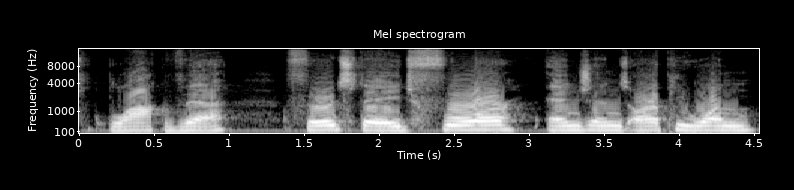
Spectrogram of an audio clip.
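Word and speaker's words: Блок В: this is Block V, which is the third letter in the Russian alphabet. So it's pronounced V. It's not a V for five, but it's Block V.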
